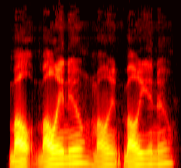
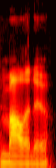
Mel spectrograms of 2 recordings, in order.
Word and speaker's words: Molyneux: Molyneux, I think is how you say it. I've always said Molyneux.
